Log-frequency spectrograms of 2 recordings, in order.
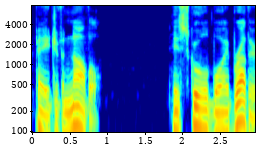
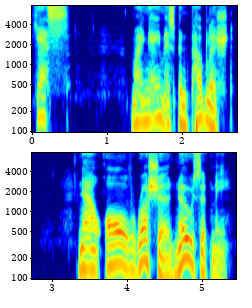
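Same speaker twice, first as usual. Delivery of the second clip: higher, savouring the news; proud, lightly excited; 5 semitones higher than usual. A narrator's reading. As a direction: announce it proudly. Mitya proudly announces.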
